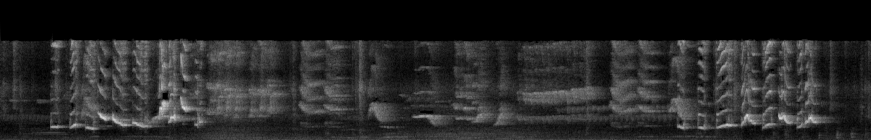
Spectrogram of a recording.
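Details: Orange-headed thrush kept in a cage, singing after its moult: loud clusters of quick, high, twittering notes open and close the passage, with a stretch of low background hum between them.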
